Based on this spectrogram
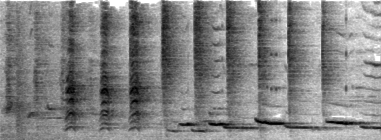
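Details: Black-throated laughingthrush, caged, in vigorous tail-dancing song: five or six harsh, clipped notes, then a series of bright whistles stepping between higher and lower pitches.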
